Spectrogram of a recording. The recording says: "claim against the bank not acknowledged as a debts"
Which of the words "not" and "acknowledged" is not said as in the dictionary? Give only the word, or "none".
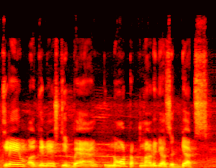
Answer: acknowledged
